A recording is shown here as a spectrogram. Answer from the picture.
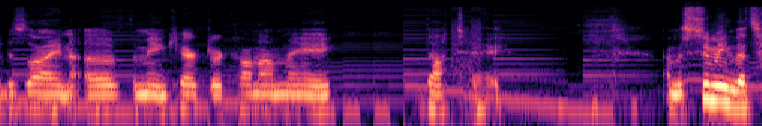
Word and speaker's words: Kaname Date: Because his last name is spelled like date, and my brain just wants to go, date. His name is Date. Kaname Date. Kaname Date, yes.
